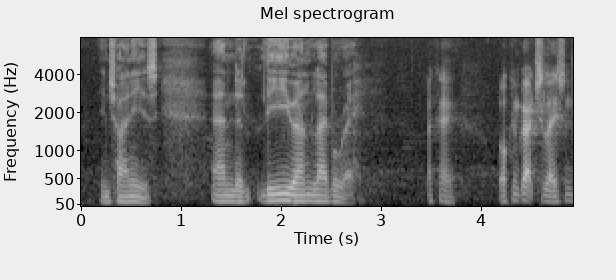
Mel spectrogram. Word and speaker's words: Liyuan: So did I get it even remotely right, the pronunciation? Yeah, Xiadong, that's the name in Chinese, and Liyuan Library.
